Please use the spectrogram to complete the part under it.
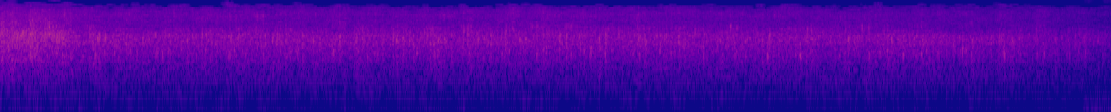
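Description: An audience at an aging-in-America event gives steady, dense applause to welcome panelists onto the stage, sustained and even throughout before tapering slightly at the end.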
